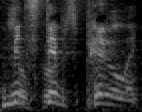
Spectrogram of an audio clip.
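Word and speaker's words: Mxyzptlk: So- how do you say Mr. Mixoplick? Mitstips is what I was taught in the 1970s by my good Mixoplick, friend Philip Hecht, Mixoplick.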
